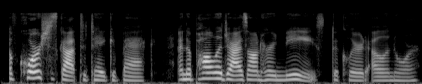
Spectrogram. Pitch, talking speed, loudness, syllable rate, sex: 210 Hz, 215 wpm, -20 LUFS, 6.3 syllables/s, female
